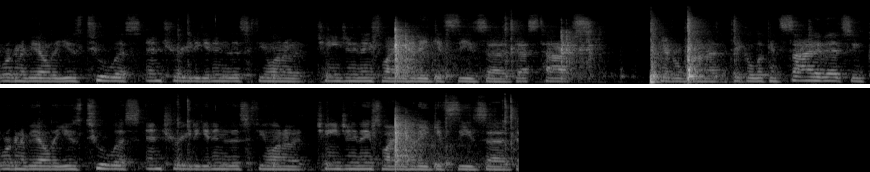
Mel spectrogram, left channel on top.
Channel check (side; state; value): right; drops out; at 5.2 s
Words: going to be able to use toolless entry to get into this if you want to change anything. So why everybody gets these desktops. If you ever want to take a look inside of it, so you can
